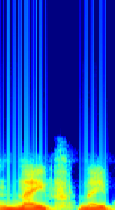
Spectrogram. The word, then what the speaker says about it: know: KNOW, इसको पढ़ा जाता है नो, कन्नो नहीं पढ़ना है। के साइलेंट रहता है, इसको नो पढ़ना है।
